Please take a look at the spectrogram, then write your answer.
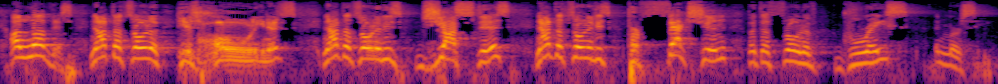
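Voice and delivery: loud, building pulpit reading; rising, ringing sermon voice; full-force preaching. Acted. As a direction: proclaim it to the back row.

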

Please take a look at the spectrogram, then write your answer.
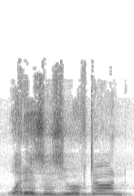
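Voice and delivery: high, strained cry of dismay; exceedingly afraid. Acted. Terrified sailors to Jonah, high frightened question. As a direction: blurt it in acted alarm. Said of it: "the men were exceedingly afraid".

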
